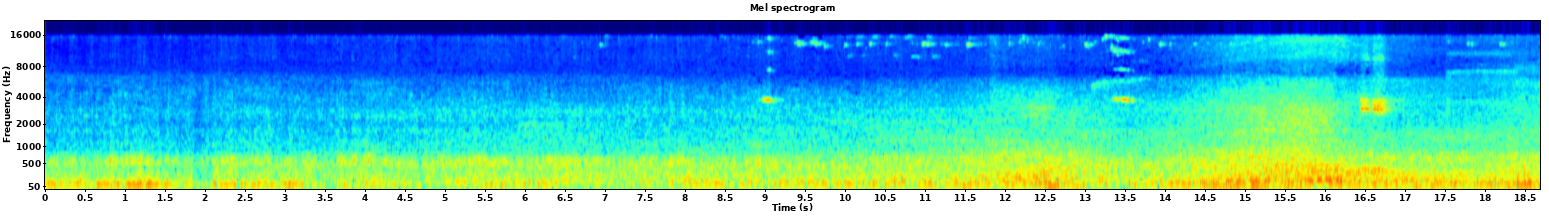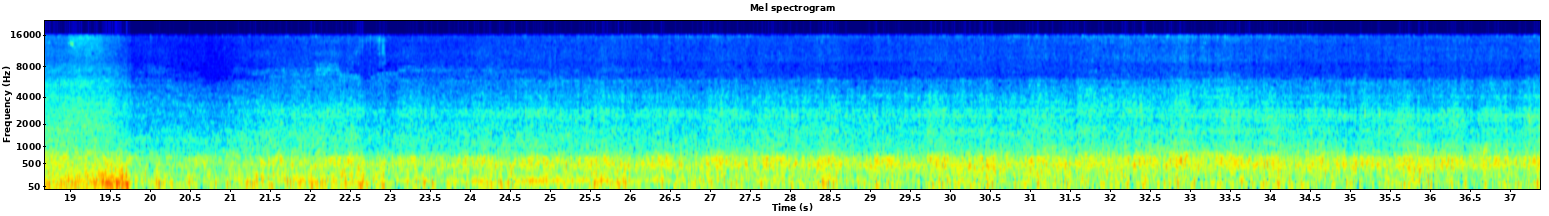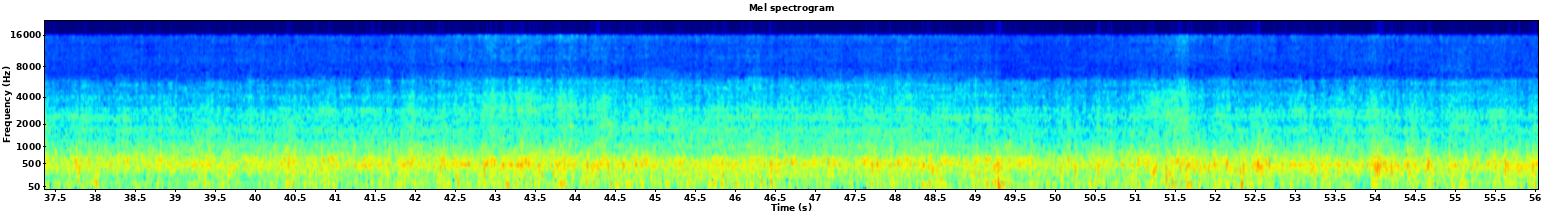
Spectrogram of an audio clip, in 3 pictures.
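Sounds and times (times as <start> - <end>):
bike in motion rumbling: 0.0 - 56.0
wind buffeting microphone: 17.1 - 56.0.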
